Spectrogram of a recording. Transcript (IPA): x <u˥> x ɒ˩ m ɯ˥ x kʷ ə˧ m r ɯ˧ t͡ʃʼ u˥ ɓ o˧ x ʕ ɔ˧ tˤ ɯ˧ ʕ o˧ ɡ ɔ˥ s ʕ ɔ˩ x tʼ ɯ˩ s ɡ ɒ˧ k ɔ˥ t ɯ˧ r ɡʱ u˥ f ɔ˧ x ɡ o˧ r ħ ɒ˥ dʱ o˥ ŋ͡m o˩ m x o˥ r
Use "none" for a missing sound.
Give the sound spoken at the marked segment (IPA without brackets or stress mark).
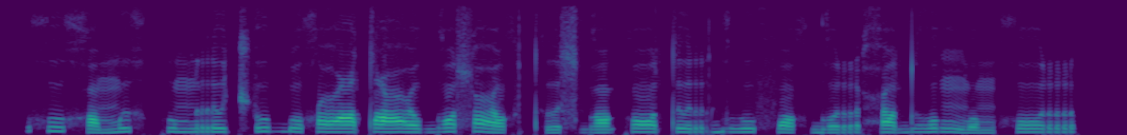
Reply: u˥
